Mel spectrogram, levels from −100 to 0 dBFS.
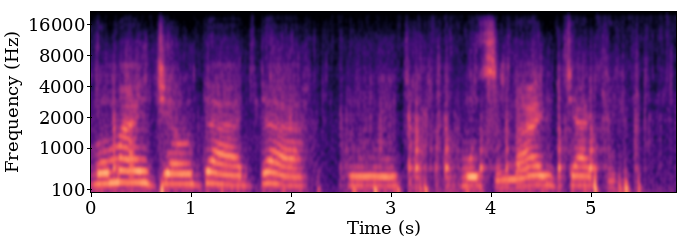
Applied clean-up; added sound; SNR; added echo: neural mask model RNNoise.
